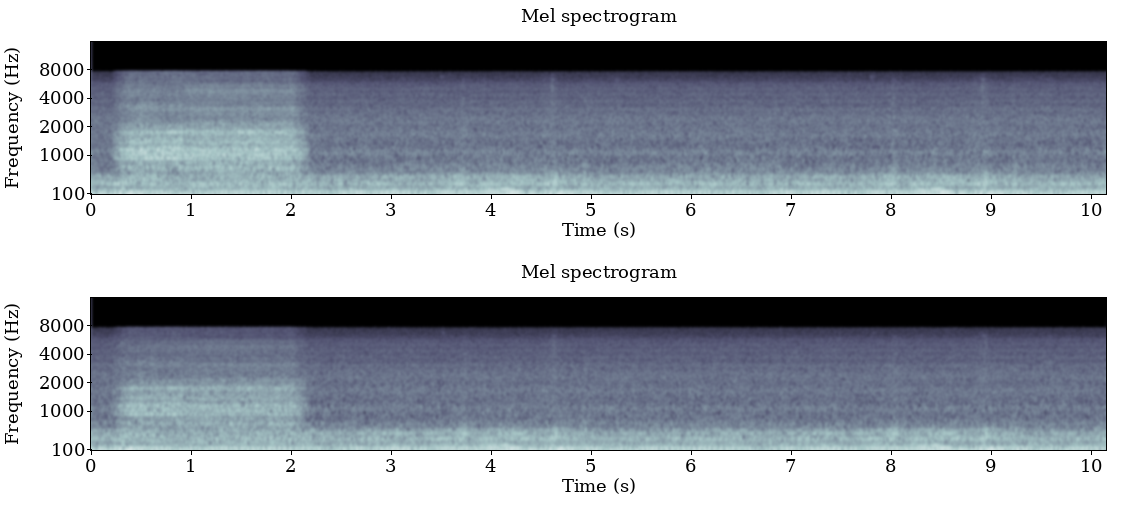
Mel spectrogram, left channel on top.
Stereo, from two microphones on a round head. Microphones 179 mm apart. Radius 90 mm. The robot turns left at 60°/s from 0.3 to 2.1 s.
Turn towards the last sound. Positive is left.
turn(degrees=70)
